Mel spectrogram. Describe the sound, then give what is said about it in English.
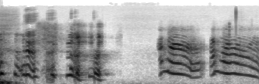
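A person imitates a hawk's call with two drawn-out, screechy cries in quick succession, loud, following a few seconds of choppy laughing vocal sounds. “They were both great hawk noises.”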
